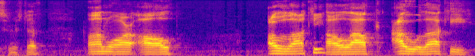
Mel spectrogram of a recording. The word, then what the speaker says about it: Awlaki: It's just a K. It's not. I don't think it's a Q. No, it is a Q. Very good. I didn't mean to pronounce it as a Q. I just always say my K's like that. Awlaki.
